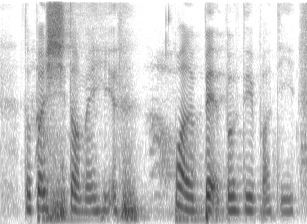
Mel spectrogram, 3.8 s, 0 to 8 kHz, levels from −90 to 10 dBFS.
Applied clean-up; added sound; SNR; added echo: none; Bowed string instrument; 19 dB; reverberation time 0.9 s.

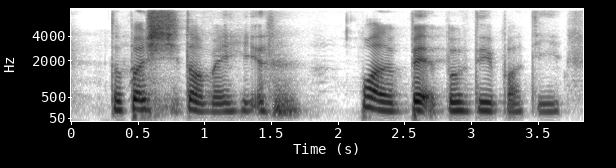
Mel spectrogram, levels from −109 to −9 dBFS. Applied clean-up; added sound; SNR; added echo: neural mask model DeepFilterNet 3.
